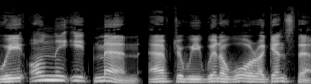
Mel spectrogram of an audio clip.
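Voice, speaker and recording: Using a put-on character voice, a man speaks at medium pitch and a moderate pace with lively intonation. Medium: read story.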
